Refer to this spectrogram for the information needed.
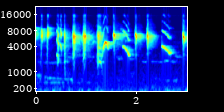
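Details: Sunbird (kolibri ninja) from Gresik, East Java, phone-recorded as a master song to get birds singing: a rapid, continuous string of high chirps with several sweeping downslurred whistles woven in.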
